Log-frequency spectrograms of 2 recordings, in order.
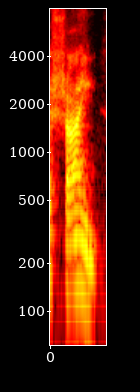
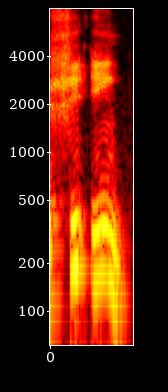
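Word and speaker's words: Shein: aqui diz que e a pronúncia da da empresa de vendas chinesa não é Shine é xin xin deixa eu colocar aqui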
